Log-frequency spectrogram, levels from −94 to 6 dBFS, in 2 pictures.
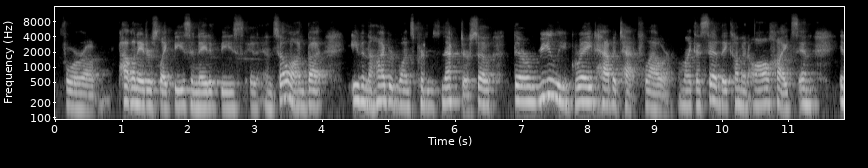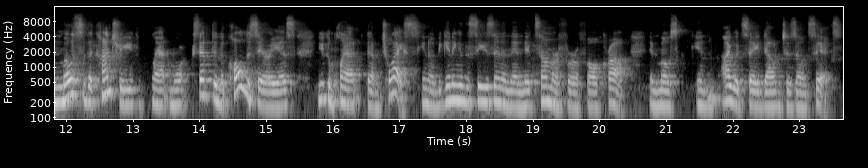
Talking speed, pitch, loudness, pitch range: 195 wpm, 180 Hz, -25 LUFS, 170-210 Hz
